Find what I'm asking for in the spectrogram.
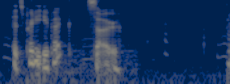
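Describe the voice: A woman's croaky voice with vocal fry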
